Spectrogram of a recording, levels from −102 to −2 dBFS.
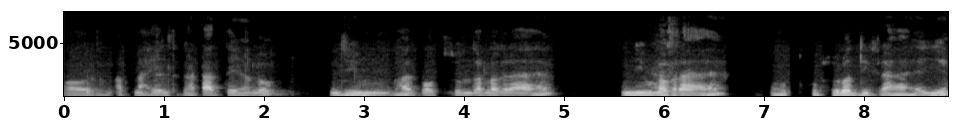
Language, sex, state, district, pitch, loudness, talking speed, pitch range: Hindi, female, Bihar, Purnia, 175 Hz, -32 LUFS, 165 wpm, 170-185 Hz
